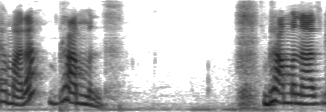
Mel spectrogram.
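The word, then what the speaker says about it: Brahmanas: जो वैदिक हाइम्स हैं उनका एक्सप्लेनेशन होता है हमारा ब्राह्मणस। ब्राह्मणाज़ [नाक से की जाने वाली आवाज़] भी इसे हम प्रोनाउंस कर सकते हैं।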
